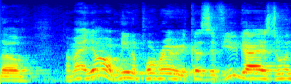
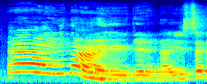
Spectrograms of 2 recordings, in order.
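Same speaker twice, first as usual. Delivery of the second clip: ordinary talk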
